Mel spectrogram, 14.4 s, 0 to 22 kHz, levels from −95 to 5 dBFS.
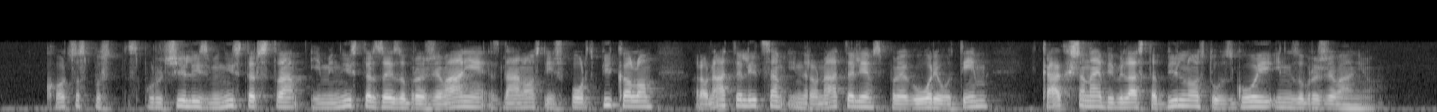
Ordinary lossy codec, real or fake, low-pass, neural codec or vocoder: none; real; 5.4 kHz; none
